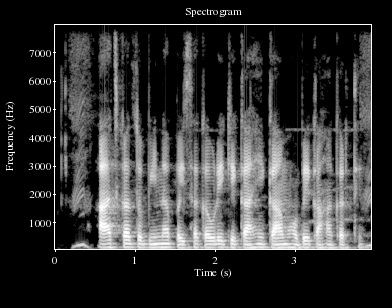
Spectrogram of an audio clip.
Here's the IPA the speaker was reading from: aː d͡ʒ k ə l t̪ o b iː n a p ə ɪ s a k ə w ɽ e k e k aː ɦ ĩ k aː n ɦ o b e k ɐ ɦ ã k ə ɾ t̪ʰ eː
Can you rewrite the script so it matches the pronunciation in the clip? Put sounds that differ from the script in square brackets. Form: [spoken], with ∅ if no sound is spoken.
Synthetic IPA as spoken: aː d͡ʒ k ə l t̪ o b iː n a p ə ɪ s a k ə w ɽ e k e k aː ɦ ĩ k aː [m] ɦ o b e k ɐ ɦ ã k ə ɾ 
